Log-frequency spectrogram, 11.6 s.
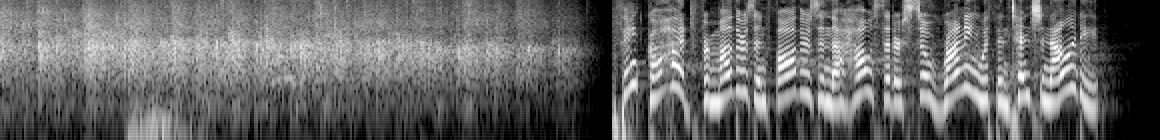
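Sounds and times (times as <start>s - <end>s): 
audience clapping: 0.0s - 6.0s
speech: 6.5s - 11.1s.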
